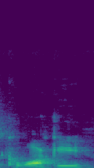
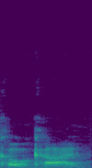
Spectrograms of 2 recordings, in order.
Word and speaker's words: Koa'Ki Meiru: a koakameru deck profile i know everyone says kawaki but uh i'm pretty sure at least the way i see it it's canal pronounced koa kai um you know so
